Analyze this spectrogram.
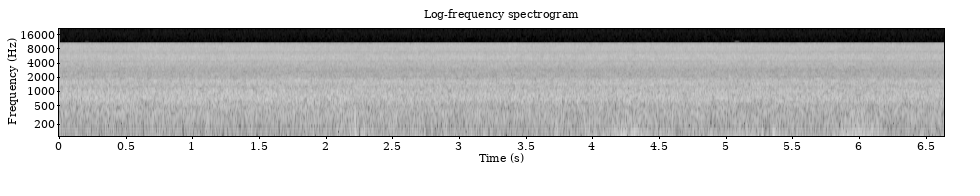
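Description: Water rushes and roars steadily through open dam gates.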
